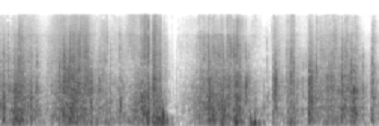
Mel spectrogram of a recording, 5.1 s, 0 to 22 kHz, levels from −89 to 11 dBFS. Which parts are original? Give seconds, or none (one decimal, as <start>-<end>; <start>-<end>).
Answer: 0.0-5.1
